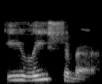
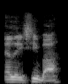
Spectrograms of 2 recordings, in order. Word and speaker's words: Elisha: so so okay so i know for sure that it's not elishiba and i know i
